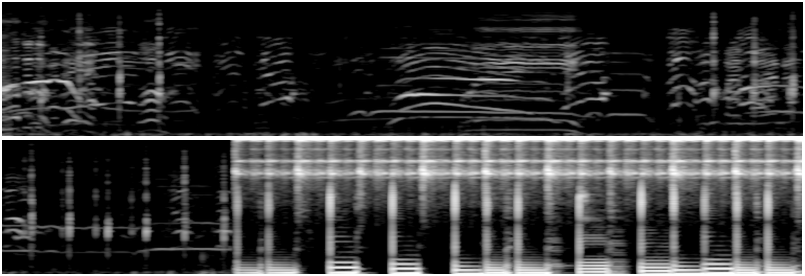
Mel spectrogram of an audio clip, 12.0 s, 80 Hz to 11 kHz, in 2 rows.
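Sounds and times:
steady low rumble: 0:07.8 - 0:12.0.

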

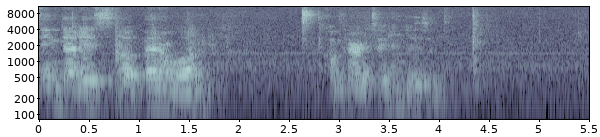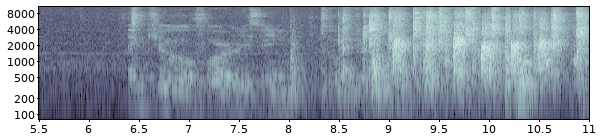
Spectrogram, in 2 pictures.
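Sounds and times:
small group applauding: 0:08.5 - 0:11.0.

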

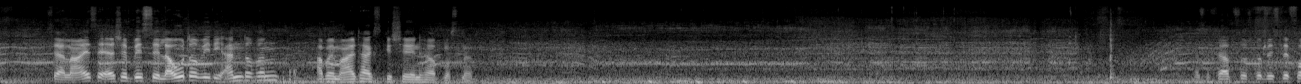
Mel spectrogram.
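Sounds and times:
robot lawn mower motor whine: 0:04.4 - 0:13.0.

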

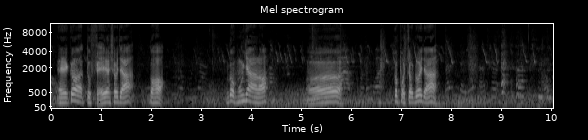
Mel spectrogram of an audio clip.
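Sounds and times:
faint voices: 0:00.0 - 0:10.0
chickens clucking: 0:00.1 - 0:10.0.

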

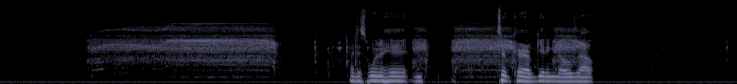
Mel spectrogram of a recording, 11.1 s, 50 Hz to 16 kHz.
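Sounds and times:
cordless drill motor whine: 0:01.3 - 0:04.2, 0:06.2 - 0:08.8.

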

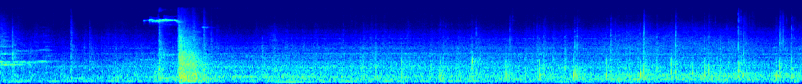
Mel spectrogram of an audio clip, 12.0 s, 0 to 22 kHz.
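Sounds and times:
train squeal: 0:00.0 - 0:00.9
train rumbling: 0:03.0 - 0:12.0.

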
